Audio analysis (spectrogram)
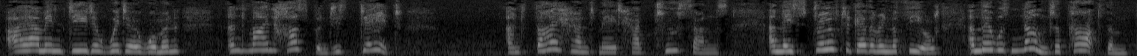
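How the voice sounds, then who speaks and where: A British actress playing a humble, pleading widow in mourning in a dramatised Bible, with formal archaic phrasing. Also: female voice, sits high, animated, unhurried, darkish tone. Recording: dull old cassette transfer.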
